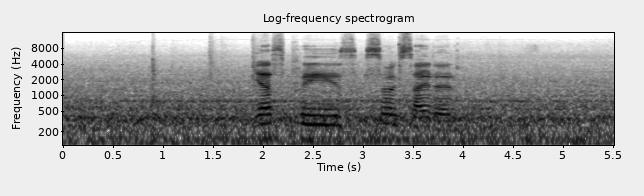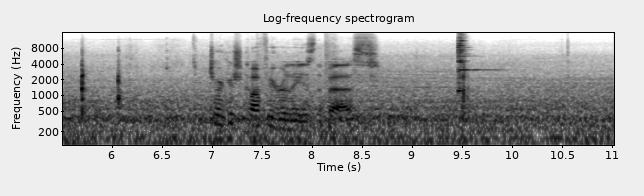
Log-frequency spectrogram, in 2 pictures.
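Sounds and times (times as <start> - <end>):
airplane cabin drone: 0.0 - 11.0
tableware clinking: 9.4 - 10.0.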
